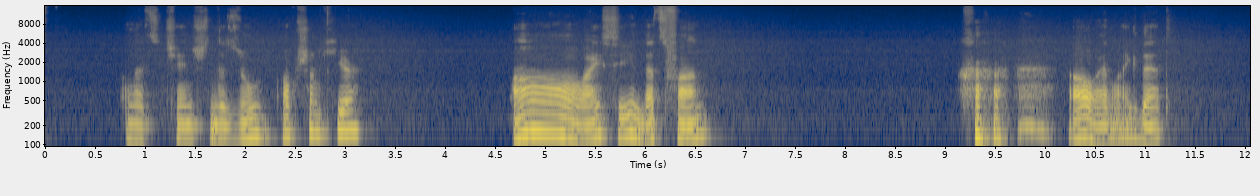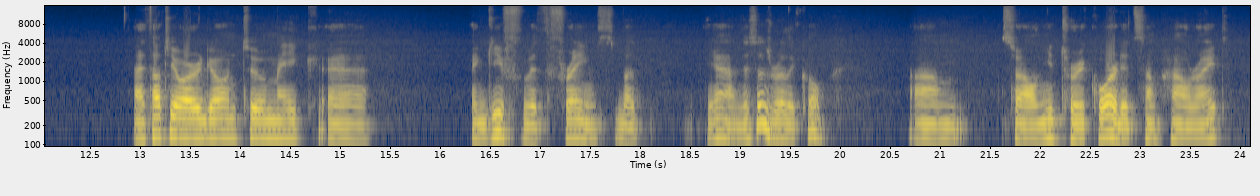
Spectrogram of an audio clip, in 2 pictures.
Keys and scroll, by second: 0.0 super+z, 2.8 super+r, 7.2 super+r, 14.7 super+r.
